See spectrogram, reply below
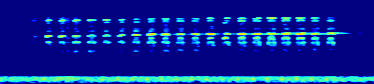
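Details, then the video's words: Osprey on its nest at Loch Arkaig, filmed by a live camera between eight and nine in the morning, thrilled that its mate is back: about twenty sharp, whistled chirps in quick succession, strengthening toward the end, with constant low background hum. "Louis is so excited to have Aila back"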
